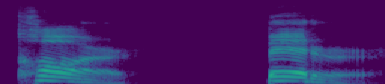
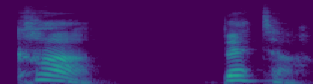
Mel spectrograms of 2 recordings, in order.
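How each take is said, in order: First: It has an American accent with throaty Rs. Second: It has a British accent without throaty Rs. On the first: "You see how I pronounce that R with my throat?" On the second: "when we use the British accent"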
